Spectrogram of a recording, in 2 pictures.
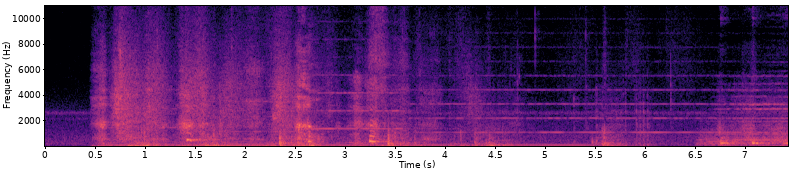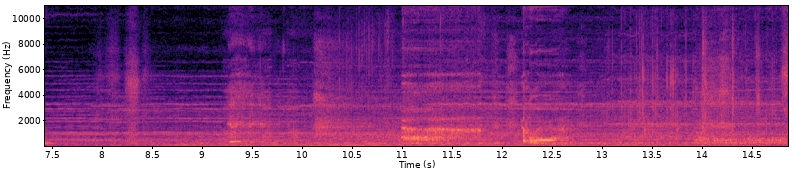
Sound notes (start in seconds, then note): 1.9 suspenseful music; 3.0 Claire whimpering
